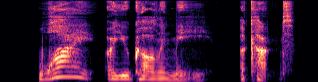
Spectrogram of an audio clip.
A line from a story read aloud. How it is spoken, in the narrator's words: says softly, with no hint of rancor, a very bad sign indeed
